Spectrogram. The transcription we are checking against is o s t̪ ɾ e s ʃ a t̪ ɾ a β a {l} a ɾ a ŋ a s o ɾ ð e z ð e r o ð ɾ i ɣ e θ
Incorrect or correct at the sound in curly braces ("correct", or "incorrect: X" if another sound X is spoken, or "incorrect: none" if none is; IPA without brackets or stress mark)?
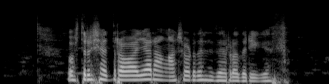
incorrect: ʎ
